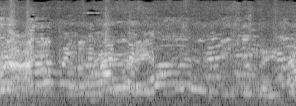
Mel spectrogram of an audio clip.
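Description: People talking over one another: the chatter of a small group at close range.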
